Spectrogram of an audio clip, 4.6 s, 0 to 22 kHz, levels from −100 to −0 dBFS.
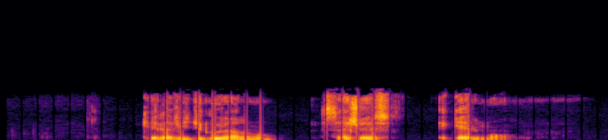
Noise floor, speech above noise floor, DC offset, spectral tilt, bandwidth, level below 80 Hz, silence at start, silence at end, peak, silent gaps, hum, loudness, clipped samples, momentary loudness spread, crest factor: -71 dBFS; 53 dB; under 0.1%; -3.5 dB/octave; 8.2 kHz; -48 dBFS; 1.05 s; 0.8 s; -2 dBFS; none; none; -19 LUFS; under 0.1%; 19 LU; 20 dB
